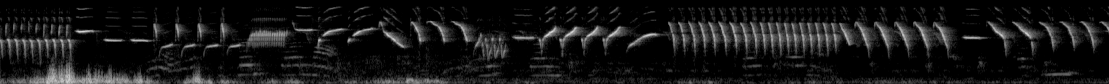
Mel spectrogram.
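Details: Varied canary song used as a cure for birds that will not sing: mixed whistles and short buzzes, then swift rolling trills of repeated notes, with a low thump early on.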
